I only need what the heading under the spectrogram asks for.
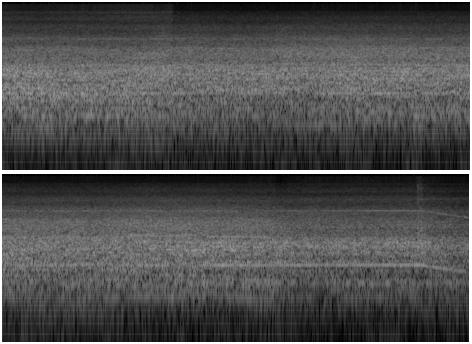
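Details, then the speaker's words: Shark Navigator vacuum after filter change that fixed loss of suction and high-pitch noise: smooth, even motor whine at steady pitch, then winding down at switch-off, no squeal; working perfectly. "you see after the filter change everything's working perfectly"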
